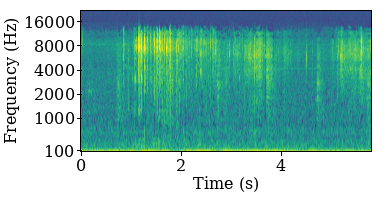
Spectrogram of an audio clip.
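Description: A young woman bites and chews crunchy fried food close up.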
